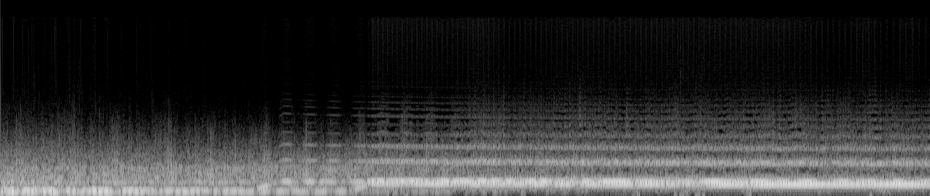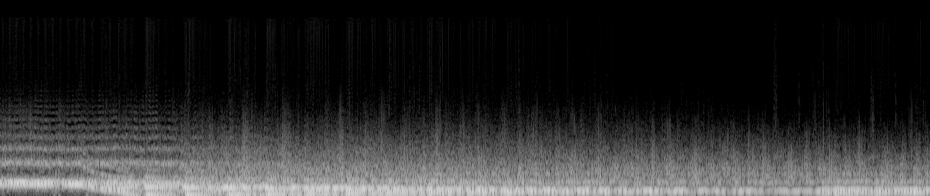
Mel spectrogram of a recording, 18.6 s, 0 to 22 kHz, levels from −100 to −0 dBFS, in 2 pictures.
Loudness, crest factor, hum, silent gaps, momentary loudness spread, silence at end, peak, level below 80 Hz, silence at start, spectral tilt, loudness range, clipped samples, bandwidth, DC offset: -26 LUFS; 12 dB; none; none; 10 LU; 0 s; -12 dBFS; -30 dBFS; 0 s; -13.5 dB/octave; 8 LU; under 0.1%; 2.2 kHz; under 0.1%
